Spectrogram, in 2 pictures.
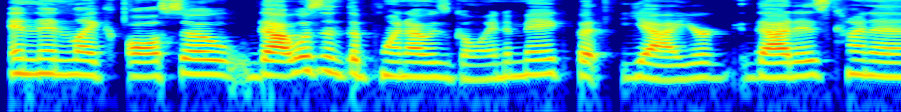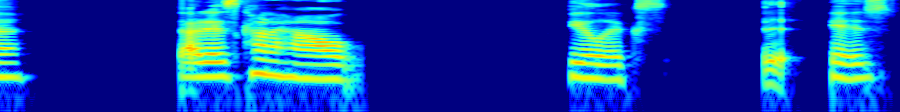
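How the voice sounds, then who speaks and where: A woman's voice: mid-range voice, steady tone, unhurried, clean tone. Casual, hedging woman chatting about books. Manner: informal, hedging, frequent "like". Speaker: book podcast host. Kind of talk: casual book chat.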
